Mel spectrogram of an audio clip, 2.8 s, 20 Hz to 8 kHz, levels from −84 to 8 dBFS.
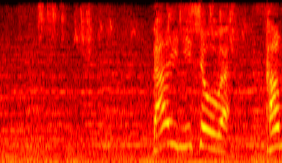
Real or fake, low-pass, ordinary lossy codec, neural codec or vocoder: real; 7.2 kHz; Opus, 32 kbps; none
